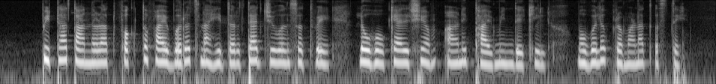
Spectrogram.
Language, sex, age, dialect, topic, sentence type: Marathi, female, 25-30, Northern Konkan, agriculture, statement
